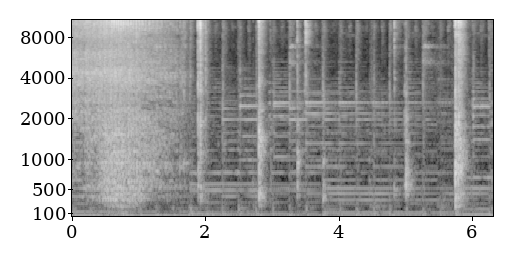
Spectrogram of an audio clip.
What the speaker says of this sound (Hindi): मैंने बिल्कुल सेंटर में सिलाई लगा ली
